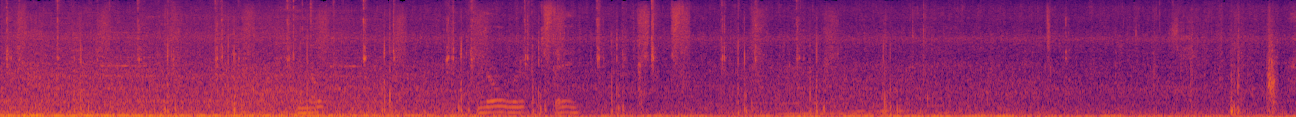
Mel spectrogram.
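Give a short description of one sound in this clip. Footsteps fall steadily on pavement.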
